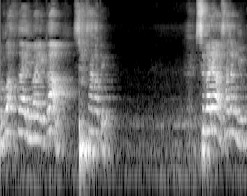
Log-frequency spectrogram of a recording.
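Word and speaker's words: רוח: 흐 발음은 가래 끓는 소리. 루아흐.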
